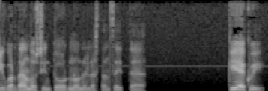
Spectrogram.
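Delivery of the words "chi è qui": raised, higher-pitched demand; loud question. A narrator's reading. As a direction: call it out to whoever is in the room. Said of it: "chiese a voce alta". (domanda a voce alta)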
